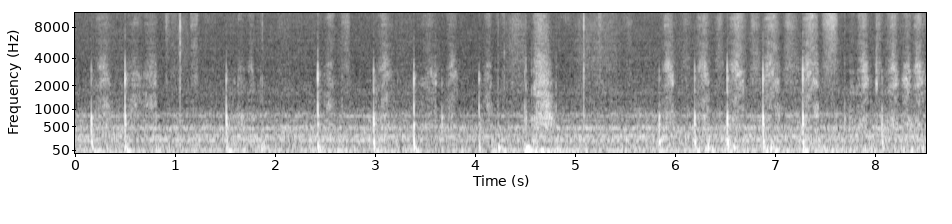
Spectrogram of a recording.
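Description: An Apple Pencil's hard plastic tip scratches and taps across the glass touchscreen of an iPad lying flat with a drawing app open, making sketching strokes. Soft scratchy strokes are punctuated by sharp, bright clicks of the tip hitting the glass. A steady low buzzing hum runs underneath throughout.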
